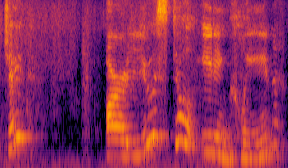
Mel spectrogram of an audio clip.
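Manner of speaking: high-pitched, drawn-out mom question; slow, high mock-suspicious mom; mom checking up. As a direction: imitate a mother pointedly quizzing her son. Mother questioning her son, acted.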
